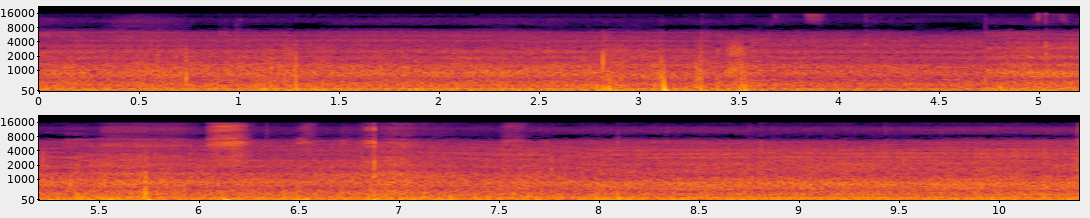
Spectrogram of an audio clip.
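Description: Fire engines idle nearby with a steady, deep rumble.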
